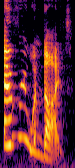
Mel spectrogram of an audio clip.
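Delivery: high, loud wail; dramatic announcement. Real, not acted. Reader reveals the ending to viewers, dramatically wailing.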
